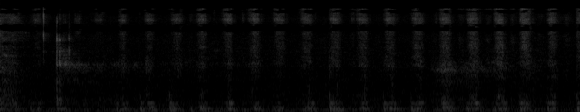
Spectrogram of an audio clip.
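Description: Faint scratching of an HB graphite pencil on drawing paper: a quick, regular run of short sketching strokes.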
